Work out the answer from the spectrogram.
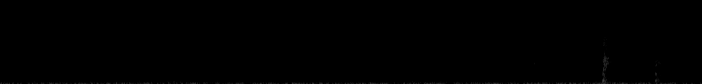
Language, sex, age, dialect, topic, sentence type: Telugu, male, 18-24, Telangana, agriculture, question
